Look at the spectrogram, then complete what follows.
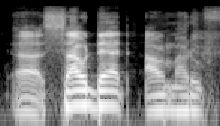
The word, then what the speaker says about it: Saudat Almaroof: with the founder I'm a butcher your name so dad al-mar'u you actually pronounce it properly how'd that it's great and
